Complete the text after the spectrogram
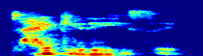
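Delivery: faint soothing whisper; fainter whisper. Shown as a demonstration. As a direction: let it fade to a hush.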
